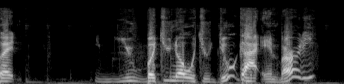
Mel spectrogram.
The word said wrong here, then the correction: Purdy: Or Purdy, I keep on saying his name wrong.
